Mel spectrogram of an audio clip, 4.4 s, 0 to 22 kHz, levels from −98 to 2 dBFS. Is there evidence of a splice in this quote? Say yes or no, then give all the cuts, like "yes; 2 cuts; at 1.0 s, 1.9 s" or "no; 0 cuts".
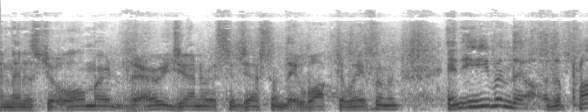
no; 0 cuts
